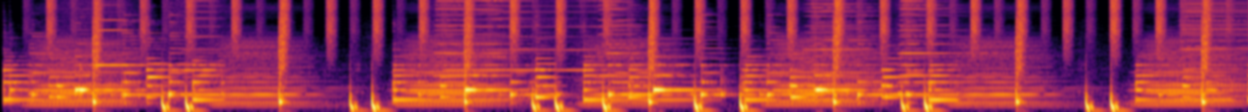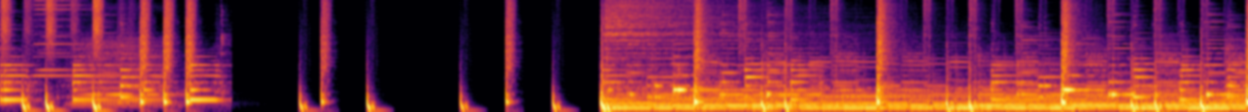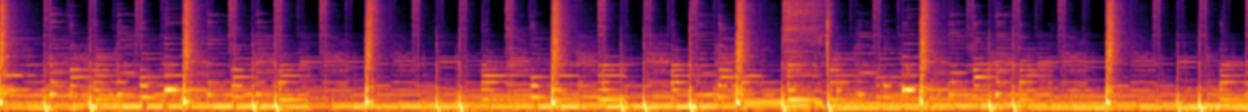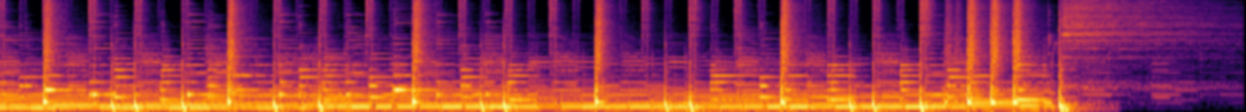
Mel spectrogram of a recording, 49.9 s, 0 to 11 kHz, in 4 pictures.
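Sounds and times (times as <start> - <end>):
harmonica hip-hop music: 0.0 - 14.7, 18.5 - 49.4.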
